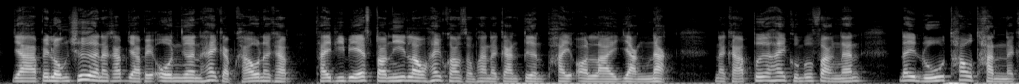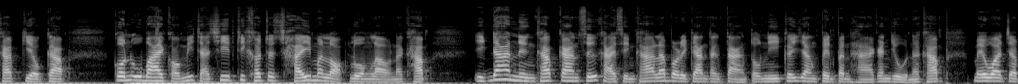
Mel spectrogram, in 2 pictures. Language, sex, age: Thai, male, 20-39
